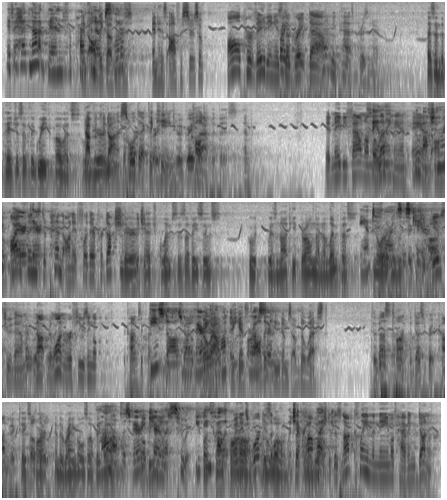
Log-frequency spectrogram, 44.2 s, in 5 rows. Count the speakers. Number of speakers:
5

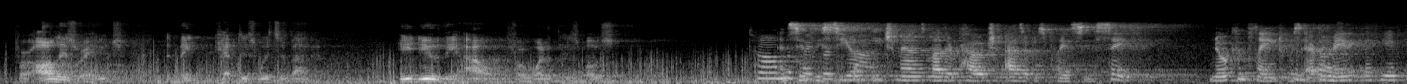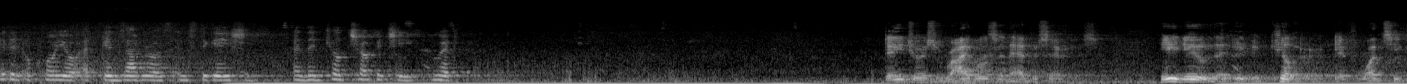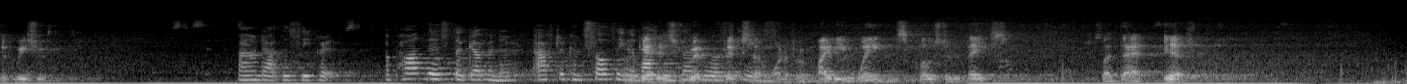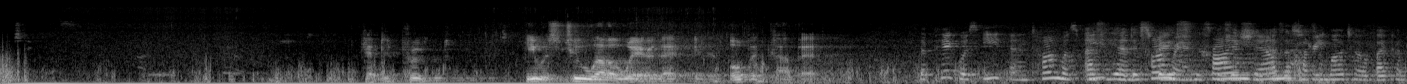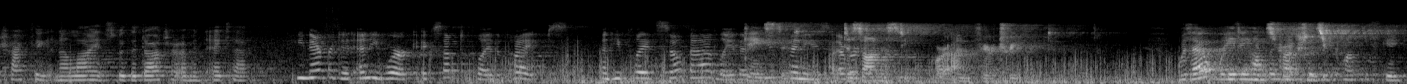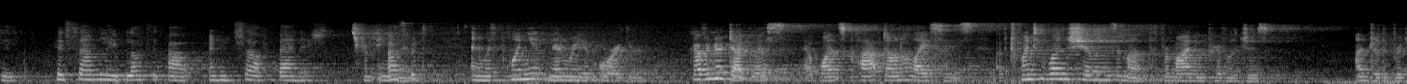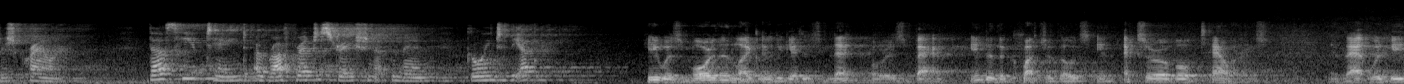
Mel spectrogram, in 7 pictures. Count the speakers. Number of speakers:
5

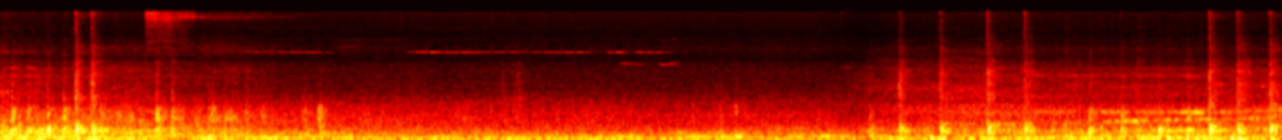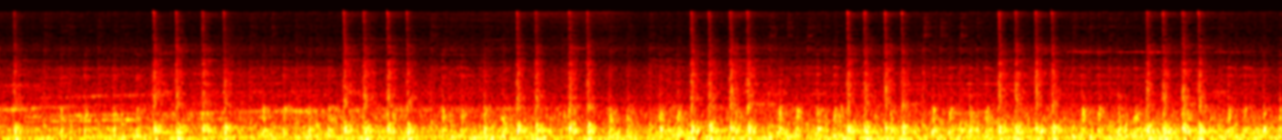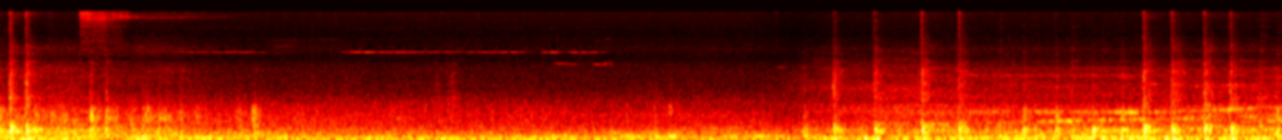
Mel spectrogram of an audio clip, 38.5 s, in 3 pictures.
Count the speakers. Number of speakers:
0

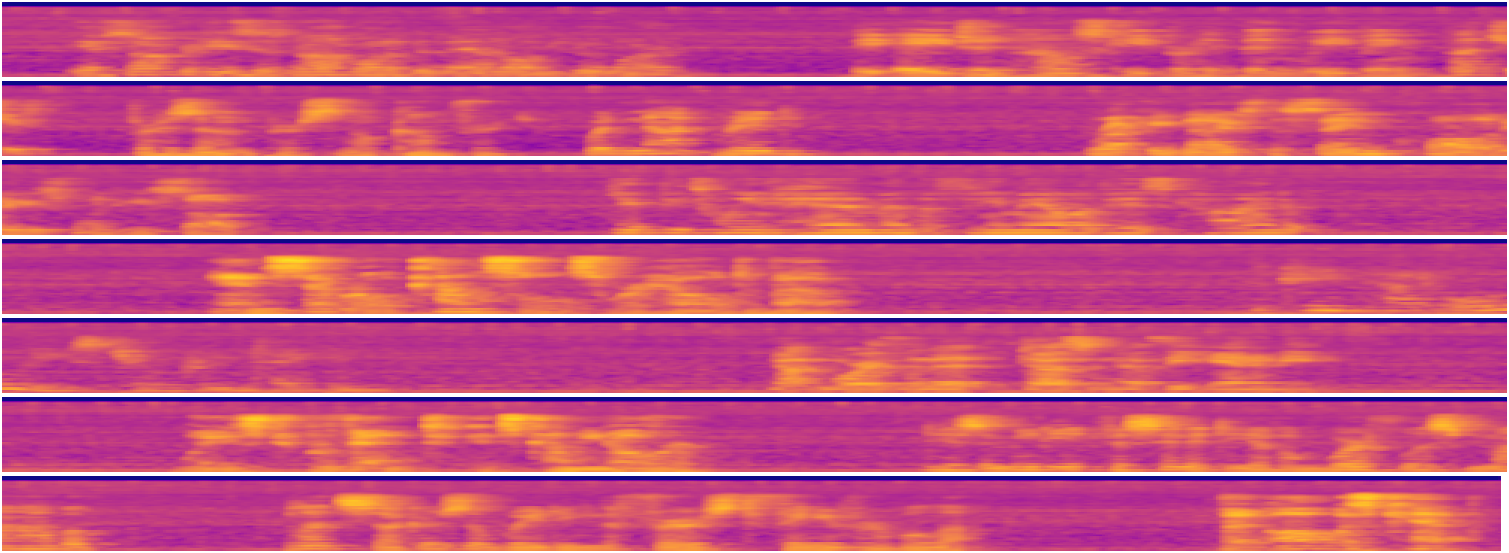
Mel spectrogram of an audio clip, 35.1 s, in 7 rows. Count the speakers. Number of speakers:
8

